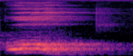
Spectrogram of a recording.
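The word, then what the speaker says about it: を: ये लिखा हुआ तो वो है पर बोला जाता है ओ, हीरू गोहान ओ ताबेमास, तो ओ बोला जाता है इसको। प्रोनाउंसिएशन इसका ओ है और लिखा हुआ ये वो है।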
